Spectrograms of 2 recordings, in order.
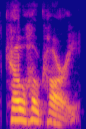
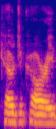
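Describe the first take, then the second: First: The middle consonant is an H sound. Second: The middle consonant is a J sound. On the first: The speaker calls it right. "the correct pronunciation out there, which is Kohokari. the J is pronounced as an H" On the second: The speaker calls it wrong. "we're going to stick with Kojikari because that's what everybody's been saying"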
